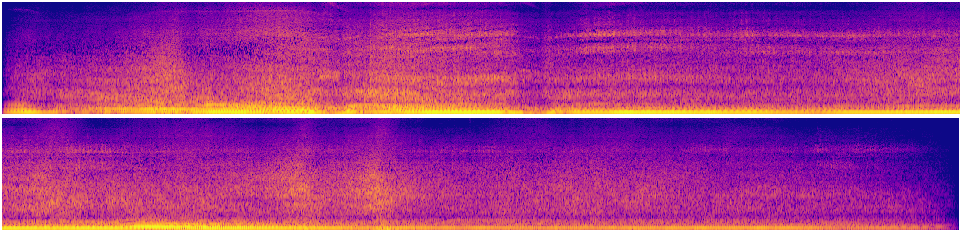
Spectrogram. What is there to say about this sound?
CAR BYs truck large diesel going up hill right to left car bys during OMNI
Large diesel truck going up hill right to left
truck, car-by, large-diesel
